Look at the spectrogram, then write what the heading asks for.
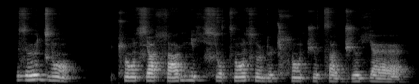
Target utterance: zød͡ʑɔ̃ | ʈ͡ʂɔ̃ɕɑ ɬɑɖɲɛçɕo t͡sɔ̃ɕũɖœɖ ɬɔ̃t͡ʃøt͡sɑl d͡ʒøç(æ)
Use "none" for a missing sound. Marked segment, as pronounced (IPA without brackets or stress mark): æ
